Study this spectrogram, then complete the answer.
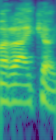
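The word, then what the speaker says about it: Marijke: So you were with Simon and, how do you pronounce their names? Simon and Marieke? Simon and Marieke, yeah.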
